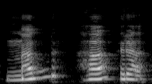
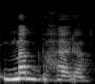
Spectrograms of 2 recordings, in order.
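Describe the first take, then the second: First: مبهرة broken into "mab... ha... ra"; slow, separated syllables in مبهرة; syllable-by-syllable demonstration. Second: Said in the usual way. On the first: Shown as a demonstration. Teacher modelling the pepper word, مبهرة slowly syllable by syllable.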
